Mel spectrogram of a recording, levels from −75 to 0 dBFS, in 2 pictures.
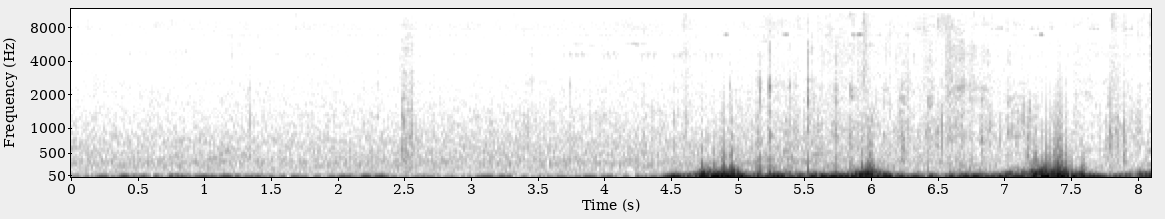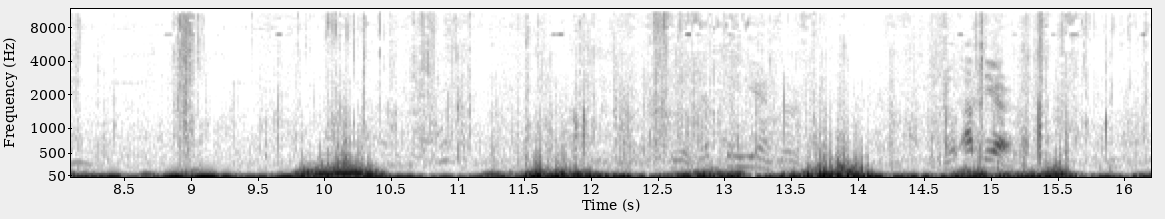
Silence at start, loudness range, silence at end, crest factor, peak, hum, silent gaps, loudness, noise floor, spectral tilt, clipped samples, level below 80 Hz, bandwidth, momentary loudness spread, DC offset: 0.2 s; 6 LU; 0 s; 14 dB; 0 dBFS; none; none; -21 LUFS; -46 dBFS; -7 dB/octave; under 0.1%; -18 dBFS; 11 kHz; 23 LU; under 0.1%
